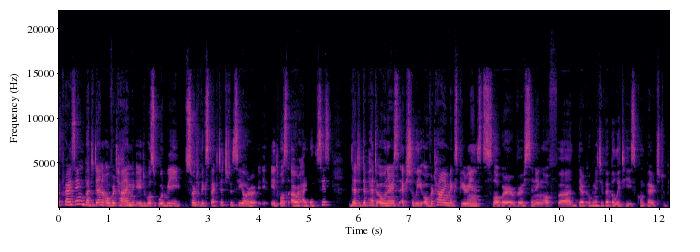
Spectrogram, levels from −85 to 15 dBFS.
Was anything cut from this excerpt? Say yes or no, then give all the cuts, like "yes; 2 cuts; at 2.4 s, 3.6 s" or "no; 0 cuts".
no; 0 cuts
